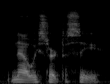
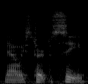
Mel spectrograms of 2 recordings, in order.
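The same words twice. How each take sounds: First: Said in the usual way. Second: Quiet emphasis. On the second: Shown as a demonstration. Pointing out the deck's synergy to viewers, quiet and knowing. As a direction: let it sink in, softly.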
